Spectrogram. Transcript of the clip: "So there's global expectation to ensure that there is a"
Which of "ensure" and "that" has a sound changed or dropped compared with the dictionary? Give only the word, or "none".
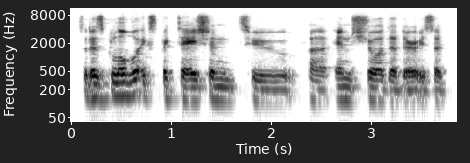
none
